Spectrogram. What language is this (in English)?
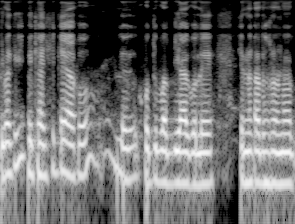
Assamese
